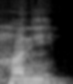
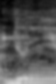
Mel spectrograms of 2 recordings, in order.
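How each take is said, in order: First: The name is said with English pronunciation. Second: The name is said with French pronunciation. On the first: The speaker calls it right. "J'arrive pas à croire que je viens de faire l'accent" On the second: The speaker calls it wrong. "désolé, mon accent anglais"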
